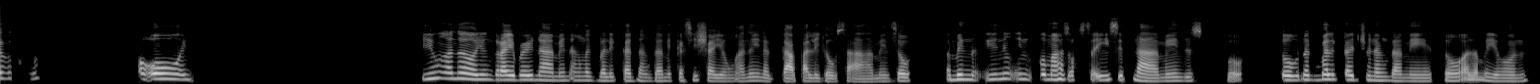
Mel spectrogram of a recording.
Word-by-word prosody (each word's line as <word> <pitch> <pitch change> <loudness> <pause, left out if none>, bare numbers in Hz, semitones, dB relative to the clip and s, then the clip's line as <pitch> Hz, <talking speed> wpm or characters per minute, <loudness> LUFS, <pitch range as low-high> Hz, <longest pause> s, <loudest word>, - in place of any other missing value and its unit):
sabi 275 0 -2
ko. - - -34 1.2
Oo, 255 -1 +7
in 225 0 -7 2.3
'Yong 270 +4 0
ano, 270 -3 +5
'yong 230 -1 -1
driver 210 -1 +5
namin 190 -2 -1
ang 190 - -7
nagbaliktad 175 -2 -3
ng 160 -3 -7
damit 160 +1 -4
kasi 170 +3 -7
siya 160 -6 -1
'yong 145 0 -10
ano, 150 +2 -7
eh, 175 - -4
'yong 165 - -6
nagpapaligaw 145 0 0
sa 130 -2 -4
amin. 145 +2 -8
So, 165 -1 +2 0.4
I - - +1
mean, 225 0 +4
'yon 240 +3 -2
'yong - - -11
in 245 - -2
pumasok 225 -3 +2
sa - - -9
isip 210 +4 0
namin, 165 -1 +2
Diyos 170 - -6
ko - - -95 0.2
po. - - -2 0.4
So, - - +2 0.2
nagbaliktad 220 0 +2
siya 205 0 -5
ng 185 - -4
damit, 155 -2 -3
so, 170 0 +1
alam 110 0 +1
mo - - -3
'yon? 150 +1 -4
185 Hz, 170 wpm, -25 LUFS, 155-225 Hz, 2.3 s, Oo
